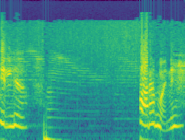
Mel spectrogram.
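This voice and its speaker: An actress playing a mother gently coaxing her little son to tell her something in a film drama. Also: sits high, animated, extremely slow, soft background music, full character voice. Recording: dull lo-fi old film audio.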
